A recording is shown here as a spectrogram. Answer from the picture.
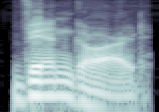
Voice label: "vanguard", American

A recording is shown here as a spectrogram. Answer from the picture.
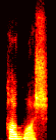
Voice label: "hogwash", Indian

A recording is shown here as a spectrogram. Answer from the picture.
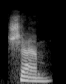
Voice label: "sham", Indian

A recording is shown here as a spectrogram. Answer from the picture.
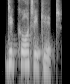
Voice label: "decorticate", Indian

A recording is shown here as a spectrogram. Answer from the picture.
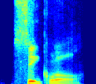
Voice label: "sequel", British

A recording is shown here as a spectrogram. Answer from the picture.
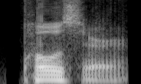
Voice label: "poser", American

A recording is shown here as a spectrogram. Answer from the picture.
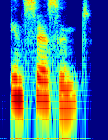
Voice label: "incessant", Indian

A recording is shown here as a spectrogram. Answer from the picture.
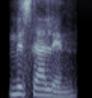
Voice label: "misalign", Indian

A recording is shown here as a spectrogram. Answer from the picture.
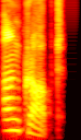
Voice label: "uncropped", Indian

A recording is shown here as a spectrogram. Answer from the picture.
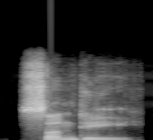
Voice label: "sundae", American

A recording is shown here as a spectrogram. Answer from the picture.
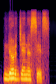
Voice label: "neurogenesis", Indian

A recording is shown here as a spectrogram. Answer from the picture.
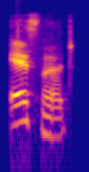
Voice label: "ephod", Indian

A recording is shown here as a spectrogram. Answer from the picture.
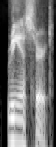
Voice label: "reassert", American

